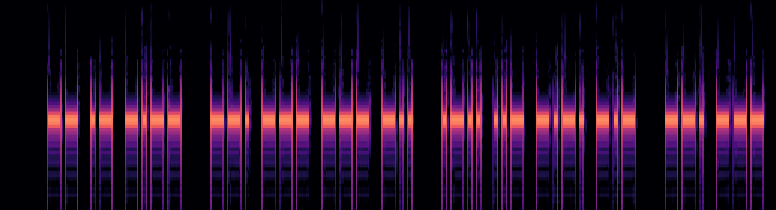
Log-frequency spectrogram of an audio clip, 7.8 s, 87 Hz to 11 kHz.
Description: Morse code, heard as a keyed tone, about 28 wpm, 700 Hz. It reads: MAY GOOD LUCK GO
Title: Sentences from Top 1500 Words 28wpm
